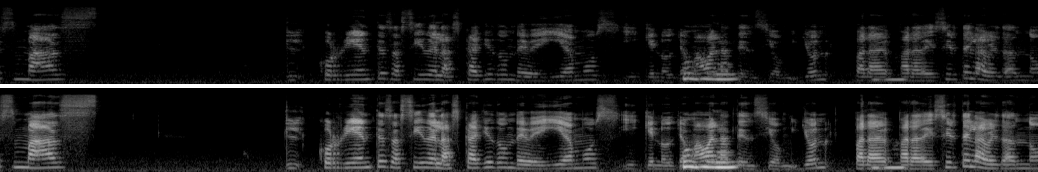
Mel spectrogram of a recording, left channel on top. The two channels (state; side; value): quieter; left; 13.7 dB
